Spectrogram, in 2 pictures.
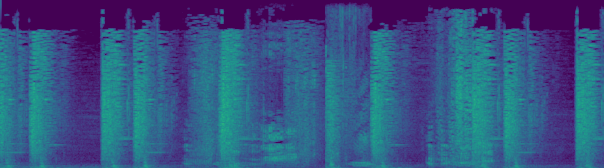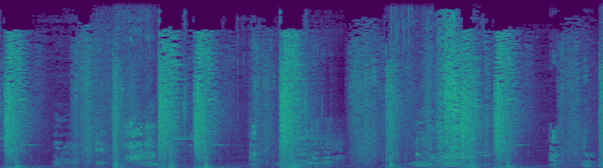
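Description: Laser blaster shots and impacts ring out in a video game battle.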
